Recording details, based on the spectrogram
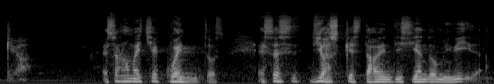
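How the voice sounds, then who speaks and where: A man's voice: mid-range voice, moderate pace, a little hiss or hum, pitched below the performer's own voice, lightly acted. A man playing King Ahab as a boastful, spoiled ruler in a retold scripture story.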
